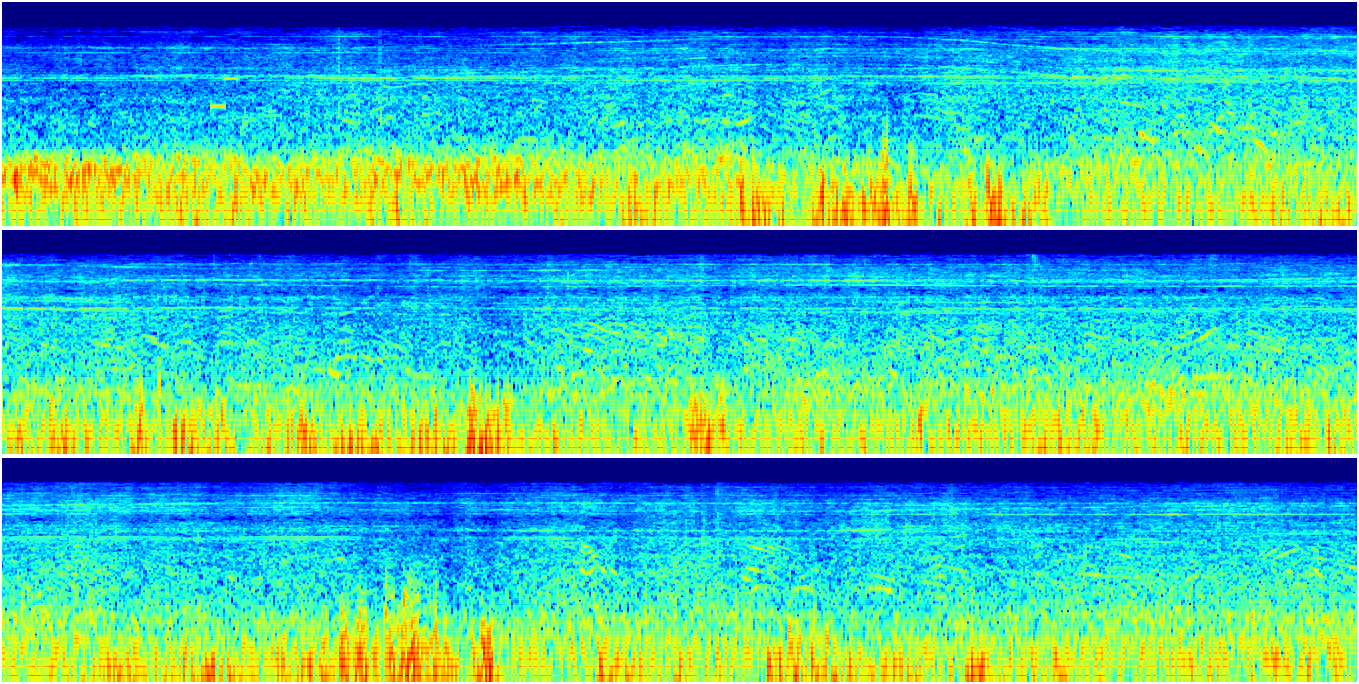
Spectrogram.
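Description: Jet aircraft engines running in a flypast: a heavy, steady rumble with high whines that slide down in pitch about six to ten seconds in.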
